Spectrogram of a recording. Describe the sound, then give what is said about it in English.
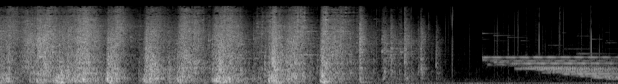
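A rocket ship crashes into a planet with a long run of loud, clattering, smashing bursts that repeat many times. The din then drops away, and a quieter sustained tone remains to the end. “I'm going to crash into it. Oh, gosh, I got to do something. I'll pull this lever. No, I'll try this valve. Oh, it's no use. I can't stop it. I'm going to crash.”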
